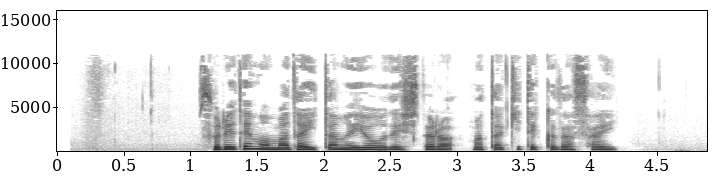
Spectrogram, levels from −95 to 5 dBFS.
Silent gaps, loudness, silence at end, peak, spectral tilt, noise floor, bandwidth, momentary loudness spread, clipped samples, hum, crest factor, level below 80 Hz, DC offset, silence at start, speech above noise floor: none; -20 LUFS; 0.7 s; -2 dBFS; -5.5 dB/octave; -65 dBFS; 11.5 kHz; 10 LU; under 0.1%; none; 18 dB; -66 dBFS; under 0.1%; 1.05 s; 45 dB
